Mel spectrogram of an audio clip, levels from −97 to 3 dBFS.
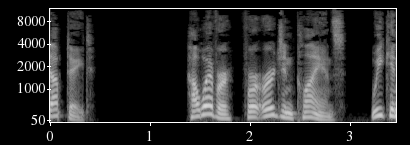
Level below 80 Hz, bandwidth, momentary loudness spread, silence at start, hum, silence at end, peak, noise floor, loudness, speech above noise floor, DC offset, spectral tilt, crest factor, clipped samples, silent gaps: -64 dBFS; 11.5 kHz; 12 LU; 0 s; none; 0 s; -8 dBFS; under -90 dBFS; -24 LUFS; over 67 dB; under 0.1%; -6 dB/octave; 18 dB; under 0.1%; 0.48-1.36 s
